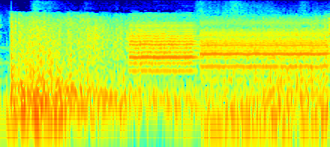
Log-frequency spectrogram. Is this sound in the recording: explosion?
yes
